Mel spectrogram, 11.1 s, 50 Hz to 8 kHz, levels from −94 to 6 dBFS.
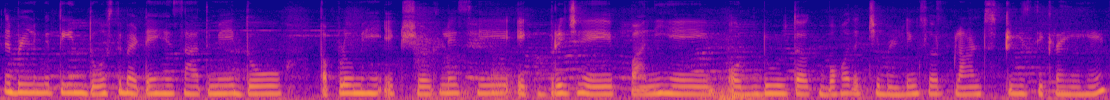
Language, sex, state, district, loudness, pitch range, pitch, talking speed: Hindi, female, West Bengal, Kolkata, -29 LUFS, 175-195 Hz, 185 Hz, 170 wpm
